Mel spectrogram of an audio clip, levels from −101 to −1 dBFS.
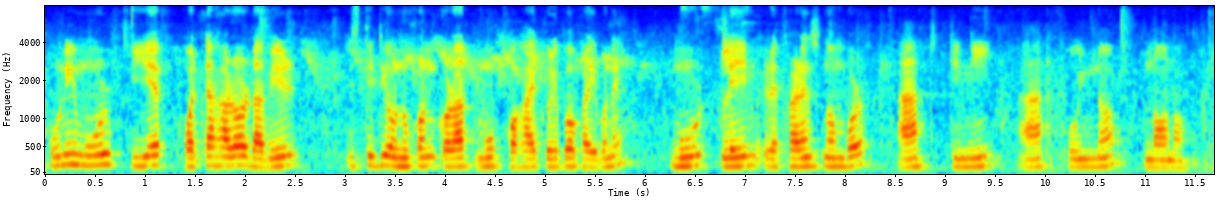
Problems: background sounds at intervals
